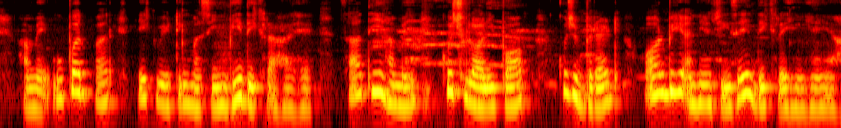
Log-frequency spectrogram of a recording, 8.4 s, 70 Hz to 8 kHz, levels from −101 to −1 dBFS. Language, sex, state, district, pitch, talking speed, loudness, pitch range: Hindi, female, Bihar, Sitamarhi, 175 Hz, 180 wpm, -34 LUFS, 160-235 Hz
